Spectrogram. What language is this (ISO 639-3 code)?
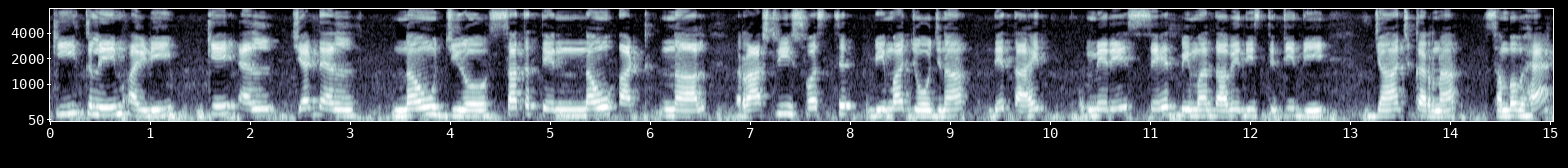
pan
